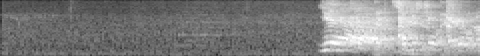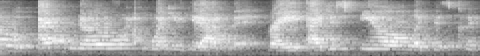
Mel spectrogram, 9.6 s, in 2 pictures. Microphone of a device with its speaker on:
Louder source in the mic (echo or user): echo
